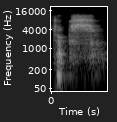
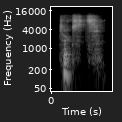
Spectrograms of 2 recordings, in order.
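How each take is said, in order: First: The final consonant cluster is simplified, dropping sounds. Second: All final consonants are pronounced in the cluster. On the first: "most people probably reduce that that um, coda" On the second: "So the way to pronounce it is texts"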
